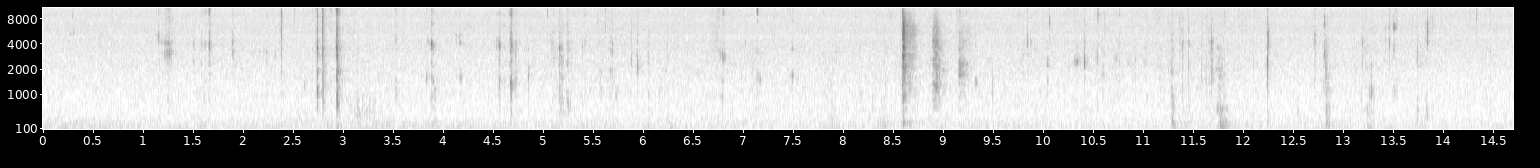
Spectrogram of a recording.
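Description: Faint, scattered small crunches and clicks of a toddler chewing Lucky Charms cereal, the loudest about three seconds in and again about nine seconds in.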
